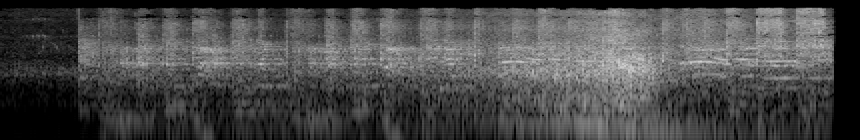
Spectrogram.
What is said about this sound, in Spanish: Es una nave espacial y viene sonando reggaetón. Pero Border, mirad bien. No es una nave, es un auto. Es uno de esos autos tuñados tipo boliche con luces por todos lados y la música al palo. Escondete, escondete que ahí viene.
